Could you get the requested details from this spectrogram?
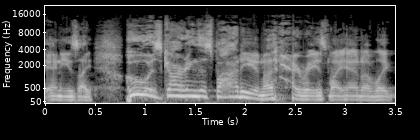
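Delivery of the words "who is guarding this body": harsh drill sergeant bark, very high pitched. Retelling the night inspector's question to the guards, imitating a harsh drill-sergeant inspector. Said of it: "this very harsh, like drill sergeant kind of guy".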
